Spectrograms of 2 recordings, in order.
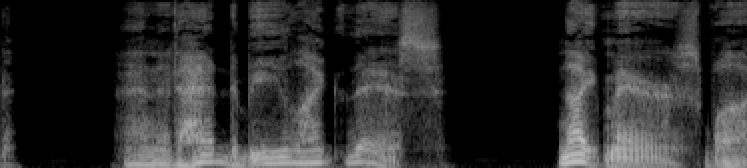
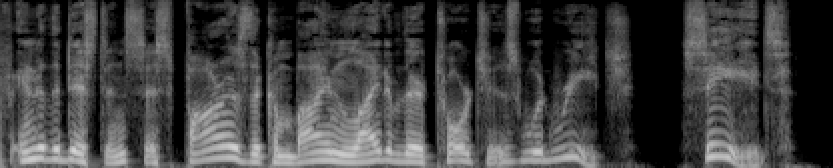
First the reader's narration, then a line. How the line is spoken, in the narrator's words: Wass exclaimed, his faceplate pressed against the glass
